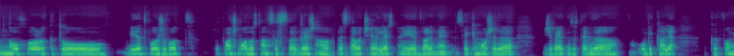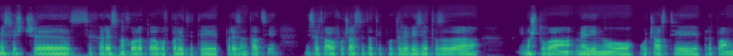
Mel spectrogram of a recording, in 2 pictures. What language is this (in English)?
Bulgarian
